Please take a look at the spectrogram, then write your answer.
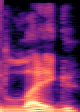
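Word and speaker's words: Legge: is that Katherine leg her last name is literally leg that's how it's pronounced well like Edge broke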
